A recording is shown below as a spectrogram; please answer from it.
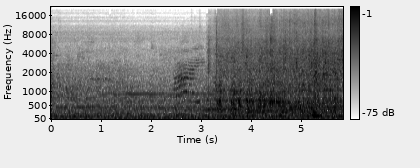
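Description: Samsung automatic washing machine taking in water, a steady rushing fill that swells louder about halfway through, with a low pump-like hum underneath; faint talk is mixed in.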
